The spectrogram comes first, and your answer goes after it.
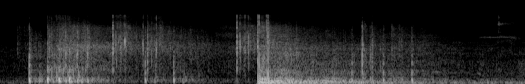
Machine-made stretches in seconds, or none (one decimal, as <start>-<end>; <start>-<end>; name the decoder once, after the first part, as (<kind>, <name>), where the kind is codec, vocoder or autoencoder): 4.2-5.3 (codec, DAC)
